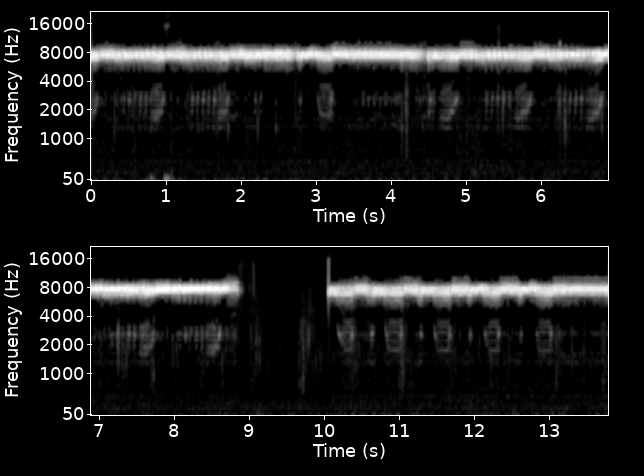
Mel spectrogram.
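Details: Cicada song, a loud shrill continuous buzz with a rapid pulsing texture, breaking off abruptly for about a second before resuming at full strength.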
